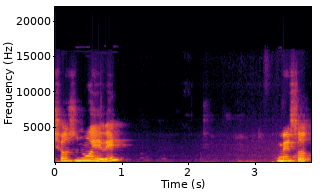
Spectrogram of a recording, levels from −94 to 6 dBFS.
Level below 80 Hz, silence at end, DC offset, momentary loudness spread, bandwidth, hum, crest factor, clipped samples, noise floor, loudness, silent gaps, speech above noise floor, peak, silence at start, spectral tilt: -48 dBFS; 0 s; under 0.1%; 8 LU; 13 kHz; none; 14 dB; under 0.1%; -60 dBFS; -10 LUFS; none; 50 dB; 0 dBFS; 0 s; -3.5 dB/octave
